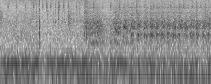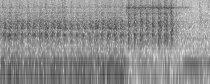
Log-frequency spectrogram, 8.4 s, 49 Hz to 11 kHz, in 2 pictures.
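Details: Lexus IS200 with a swapped 1UZ V8 on ECU Master, timing set to 16 degrees, fuel pressure 58 dropping to 40 after an earlier fuel pump problem: steady starter grind with even compression pulses, about four a second, never catches. Crank, no start.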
